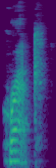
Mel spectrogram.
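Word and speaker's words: craic: correct maybe what's correct it's spelled c-r-a-i-c yeah you pronounced a crack having a good time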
